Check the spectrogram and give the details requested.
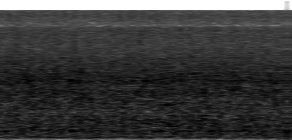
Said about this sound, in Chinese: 光是听这个流水声，就在旁边睡睡一下再走。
